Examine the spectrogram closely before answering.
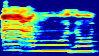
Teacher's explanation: तो वो बहुत दबा के हमजा को बोलते हैं · Term: प्रेस्ड हमजा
